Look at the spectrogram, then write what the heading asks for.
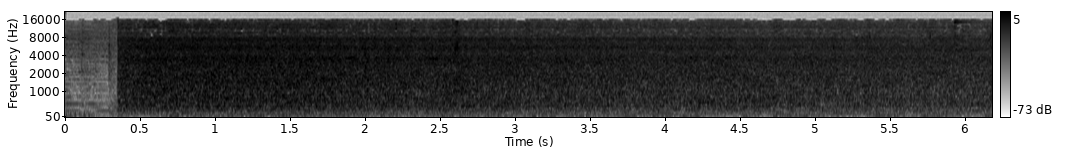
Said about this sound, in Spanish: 2 de la mañana, una canalización se rompe en la calle Antonio Leiva y el agua empieza a manar a borbotones.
